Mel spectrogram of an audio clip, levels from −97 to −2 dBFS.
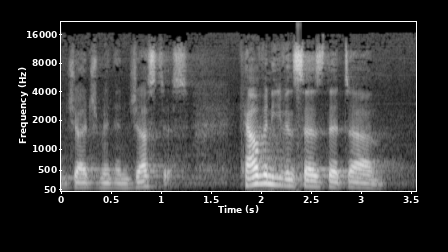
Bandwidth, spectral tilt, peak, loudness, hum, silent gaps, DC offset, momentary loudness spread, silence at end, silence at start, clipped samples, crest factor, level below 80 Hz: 17 kHz; -2.5 dB/octave; 0 dBFS; -16 LUFS; none; none; under 0.1%; 16 LU; 0.35 s; 0 s; under 0.1%; 18 dB; -72 dBFS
